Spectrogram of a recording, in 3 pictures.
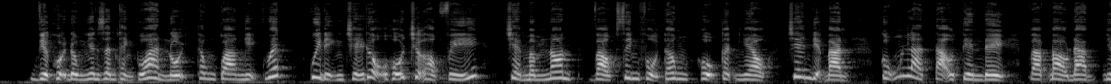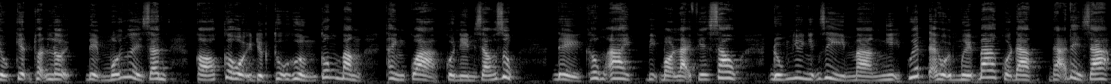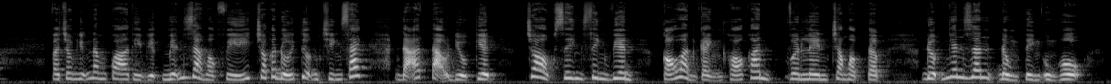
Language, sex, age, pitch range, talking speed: Vietnamese, female, 20-39, 230-325 Hz, 235 wpm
